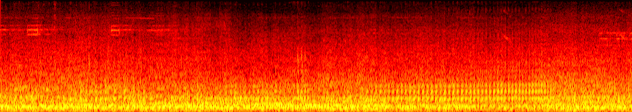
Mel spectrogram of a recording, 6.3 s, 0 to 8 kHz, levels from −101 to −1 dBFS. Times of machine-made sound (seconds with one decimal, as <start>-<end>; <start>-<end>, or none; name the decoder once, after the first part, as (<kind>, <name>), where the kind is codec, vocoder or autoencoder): 1.6-5.4 (vocoder, Vocos)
